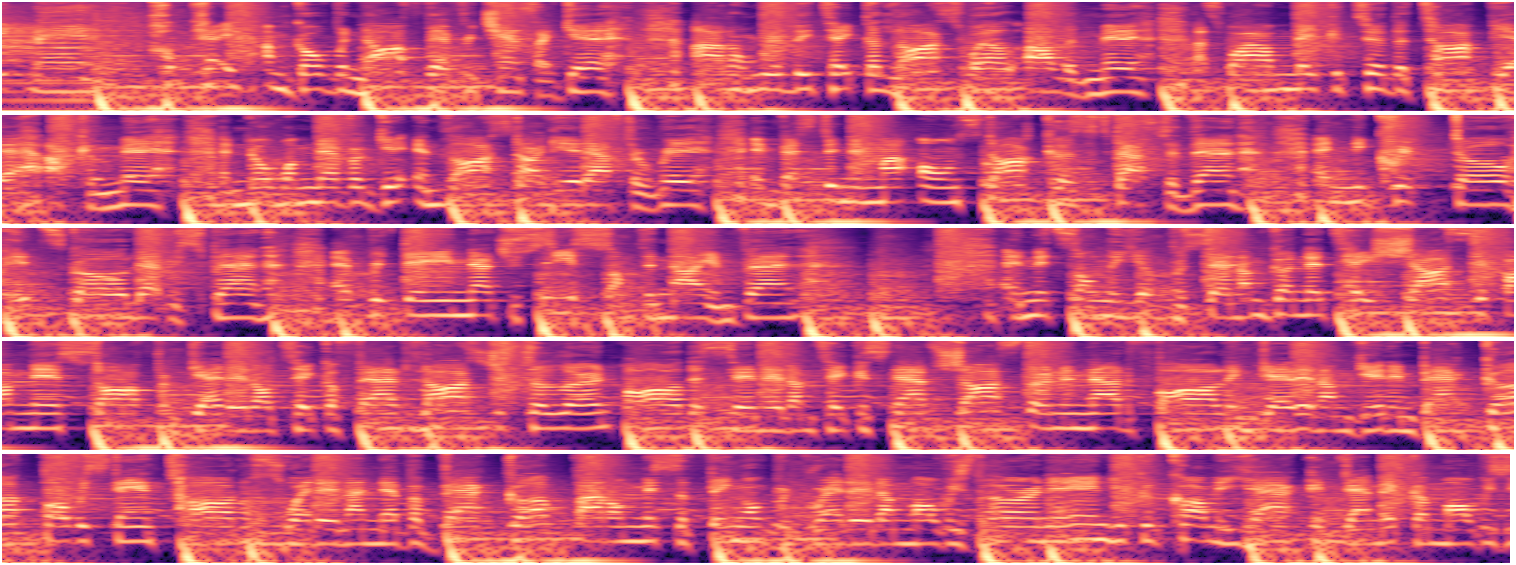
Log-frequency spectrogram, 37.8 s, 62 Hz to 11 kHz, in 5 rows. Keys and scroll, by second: 1.1 Delete, 12.9 Escape, 13.1 F2, 22.7 space, 23.8 F2, 24.9 F10, 28.7 F3, 29.6 space, 33.7 F2, 37.4 F3, 37.7 space.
